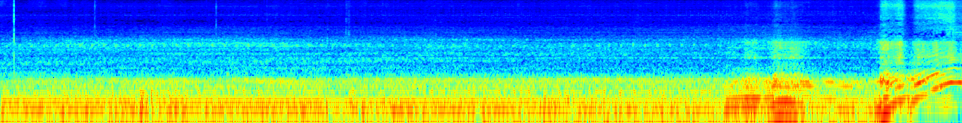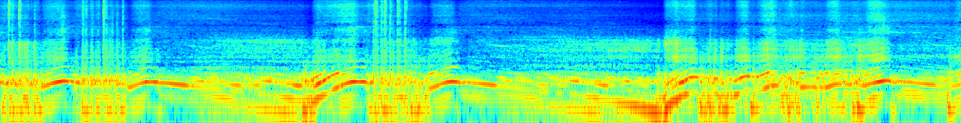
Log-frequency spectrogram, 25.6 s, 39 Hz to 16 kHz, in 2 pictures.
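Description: A custom 2021 Toyota Supra 3.0 Premium revs loudly and close up, starting from a steady idle and then climbing in repeated rising and falling engine sweeps.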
